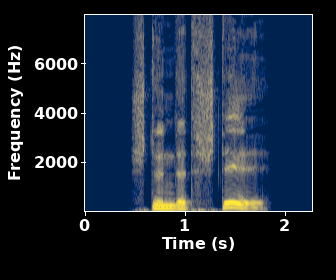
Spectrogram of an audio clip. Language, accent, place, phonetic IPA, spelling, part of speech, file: German, Germany, Berlin, [ˌʃtʏndət ˈʃtɪl], stündet still, verb, De-stündet still.ogg
- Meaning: second-person plural subjunctive II of stillstehen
